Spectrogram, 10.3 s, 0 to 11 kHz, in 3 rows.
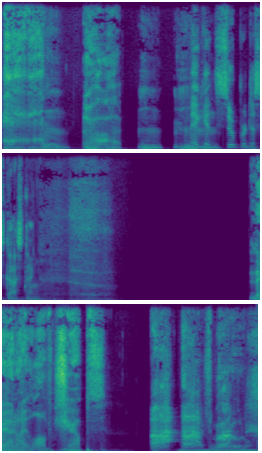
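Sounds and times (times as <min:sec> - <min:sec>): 
loud rough throat clearing: 0:00.0 - 0:02.8
speech: 0:02.7 - 0:04.5, 0:06.8 - 0:08.3, 0:08.9 - 0:10.2.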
